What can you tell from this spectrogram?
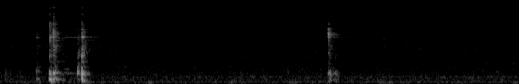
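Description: Sharp clicks and knocks of hard parts being handled, three in quick succession in the first second and a single one about three seconds in.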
